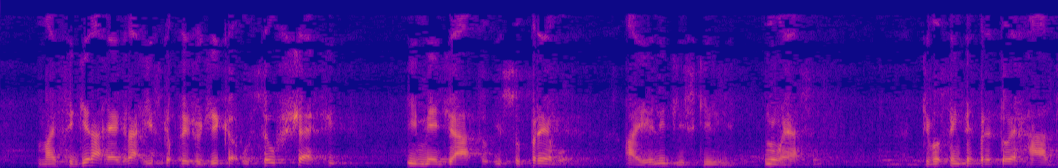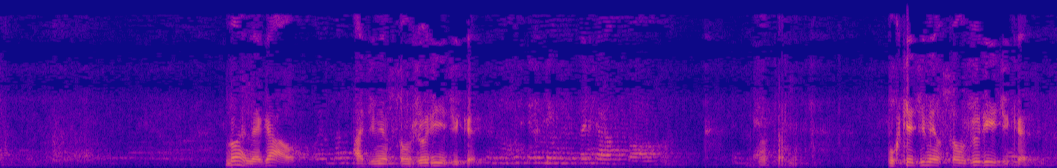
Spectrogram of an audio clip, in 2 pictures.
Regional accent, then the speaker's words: Brasília, Federal District, Brazil; Eu fui criado em Brasília nos anos 80, eu participava do movimento punk e tal.

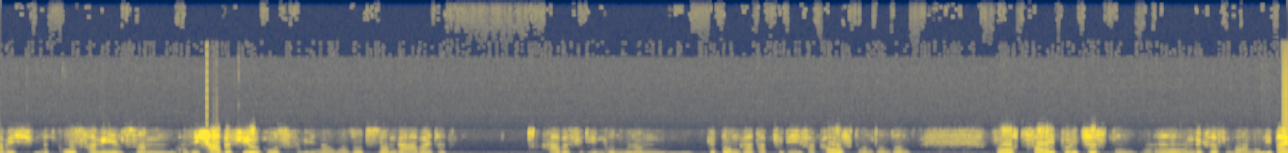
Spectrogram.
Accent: Bremerhaven, Bremen, Germany; born there; Ich bin gebürtiger Bremerhavener, ich habe einen deutschen Pass

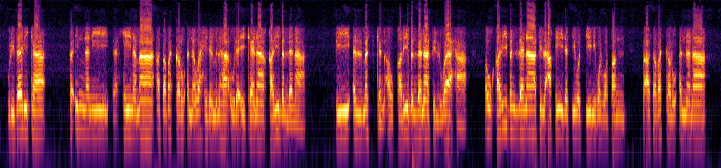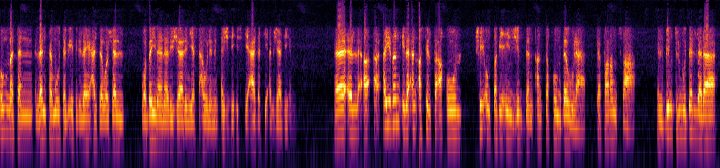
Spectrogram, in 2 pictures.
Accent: Algeria; تتزاحم في ذهني كجزائري

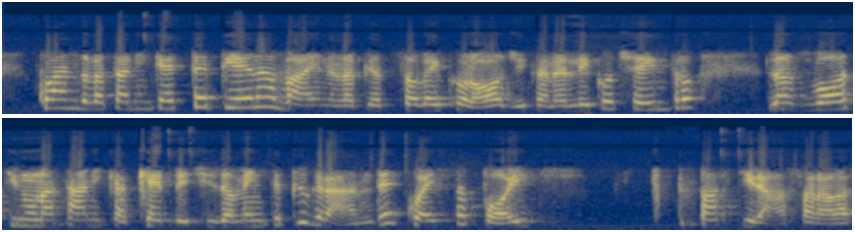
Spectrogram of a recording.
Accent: Lombardy, Italy; Non ho idea perché io sono bergamasca

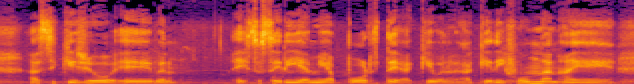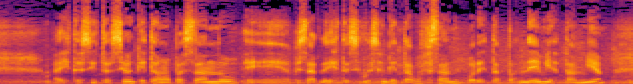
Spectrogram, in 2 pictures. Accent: Santa Victoria Este, Salta, Argentina; soy de Salta, Santa Victoria Este, y trabajo en la radio comunitaria, que es La Paca. Así que, bueno, soy etnia chorota

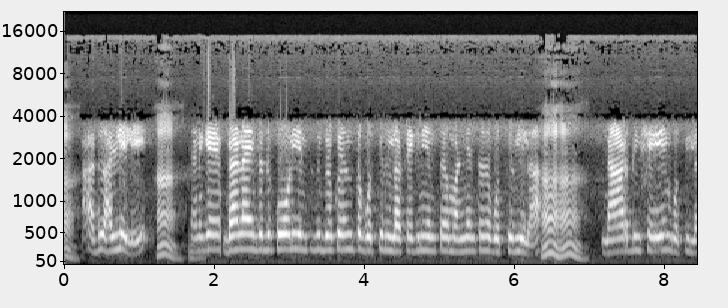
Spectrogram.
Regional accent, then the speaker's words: Mumbai, Maharashtra, India; ಅದ್ರ ನಮ್ಮ ಅಪ್ಪ 13 ವಯಸ್ಸಲ್ಲಿ ಬಾಂಬೆಗೆ ಹೋಗಿ ನಾನು ಅಲ್ಲೇ ಹುಟ್ಟಿದ್ದು ಬೆಳೆದಿದ್ದು.

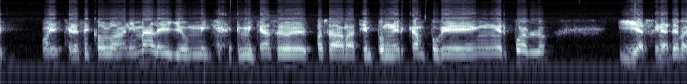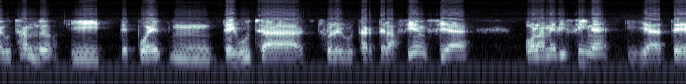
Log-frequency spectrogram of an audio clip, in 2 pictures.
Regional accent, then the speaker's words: Ubrique, Andalusia, Spain; suelo decirle que soy de cerca de Gibraltar, ya sabes, punto de referencia, pero en las montañas, y ya más o menos tienen una idea.

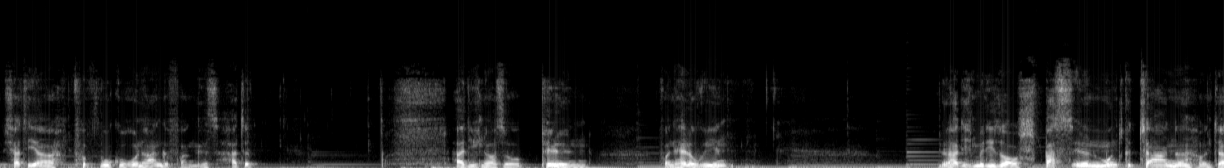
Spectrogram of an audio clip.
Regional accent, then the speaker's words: North Rhine-Westphalia, Germany; accent: Kölsch; Und dann habe ich dann mit meinem Kölsche Dialekt

